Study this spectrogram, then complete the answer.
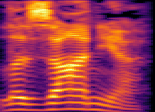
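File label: "lasagna", British English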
